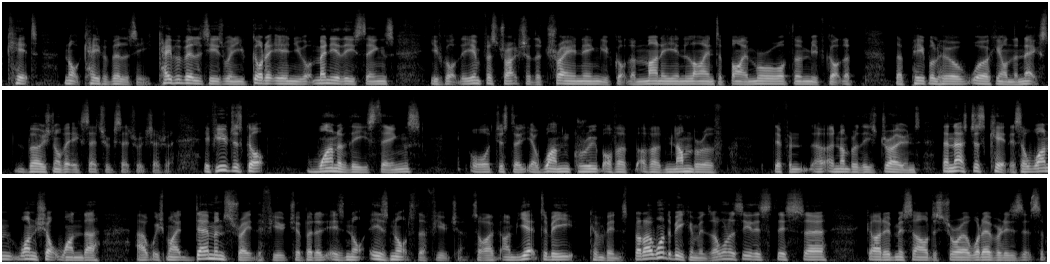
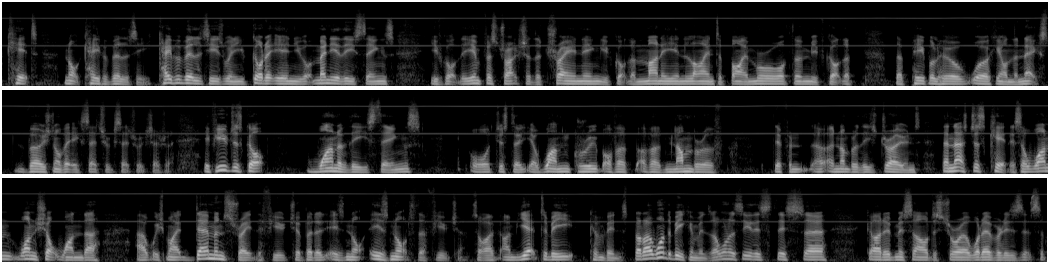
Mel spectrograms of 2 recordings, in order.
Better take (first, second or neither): first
